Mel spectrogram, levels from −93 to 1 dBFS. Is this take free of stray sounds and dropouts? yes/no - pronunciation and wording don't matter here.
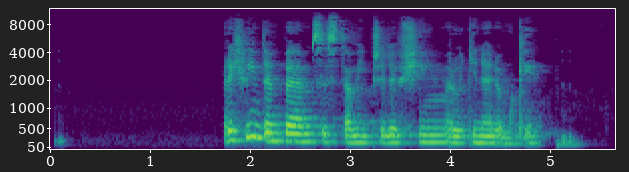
yes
